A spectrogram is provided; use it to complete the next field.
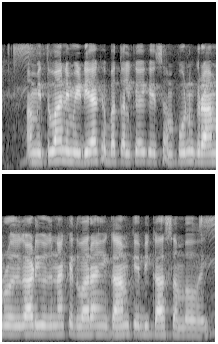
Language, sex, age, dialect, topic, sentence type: Magahi, male, 18-24, Western, banking, statement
